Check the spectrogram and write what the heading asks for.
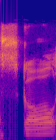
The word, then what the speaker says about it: Scole: One of our posters, Kanakaris, is it asking about your take on the skull experiment, SCOLE. I'm not sure if I'm pronouncing it correctly. Yeah, that's correct.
